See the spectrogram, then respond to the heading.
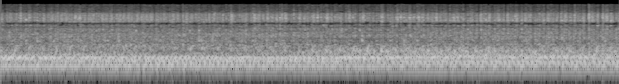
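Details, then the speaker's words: Audi engine started after repair, running with no exhaust fitted: loud open-pipe idle with a steady, even beat and no knocks or rattles; normal idle. "работает без выхлопа."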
